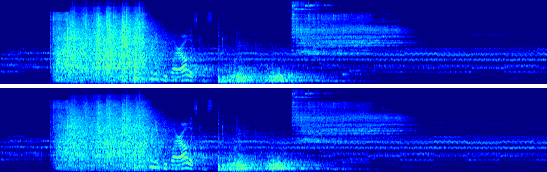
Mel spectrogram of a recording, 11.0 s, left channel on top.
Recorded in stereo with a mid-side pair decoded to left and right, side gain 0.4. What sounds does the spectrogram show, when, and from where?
1.0 s crumpling: 55° left, 1.4 m
3.0 s a woman speaking: 15° right, 0.8 m
4.3 s a sliding door: 15° right, 1.1 m
5.8 s a dropped coin: 55° left, 2 m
